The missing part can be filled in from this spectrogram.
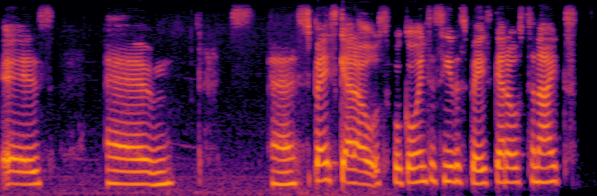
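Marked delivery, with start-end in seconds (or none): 3.0-5.8 limited, poor attempt at a Scottish accent. Asked to do a woman's Scottish accent, the speaker attempts it. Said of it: "That's all I can say is Scottish".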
